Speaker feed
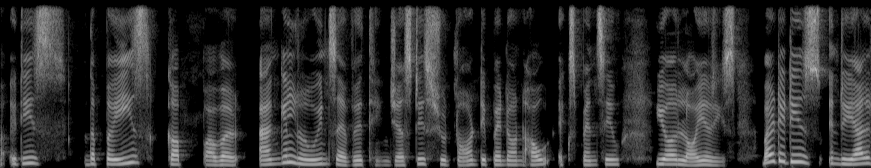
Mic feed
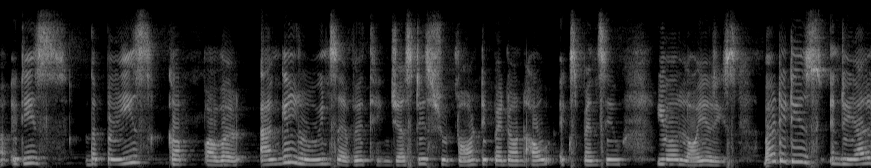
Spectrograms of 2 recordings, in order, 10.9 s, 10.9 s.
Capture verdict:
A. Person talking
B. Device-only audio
B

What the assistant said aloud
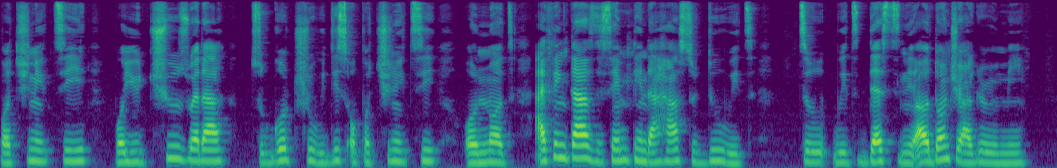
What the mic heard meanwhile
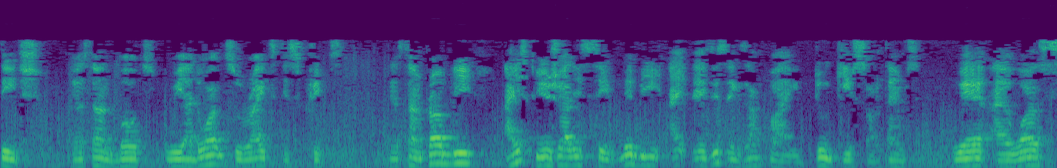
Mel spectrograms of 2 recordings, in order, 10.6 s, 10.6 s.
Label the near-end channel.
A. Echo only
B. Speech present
B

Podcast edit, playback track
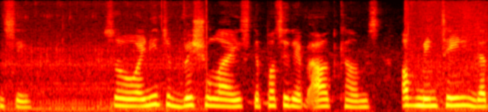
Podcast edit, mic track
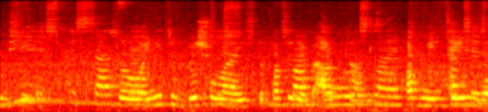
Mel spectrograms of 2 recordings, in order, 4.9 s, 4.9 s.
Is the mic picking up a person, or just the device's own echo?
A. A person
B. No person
A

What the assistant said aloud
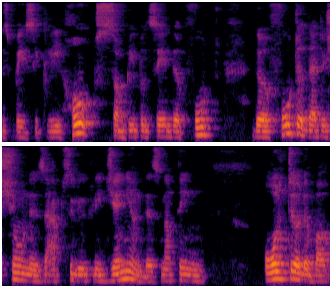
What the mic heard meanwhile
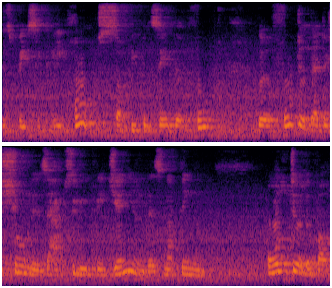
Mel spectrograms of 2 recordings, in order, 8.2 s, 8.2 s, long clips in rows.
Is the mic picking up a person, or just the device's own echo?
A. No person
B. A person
A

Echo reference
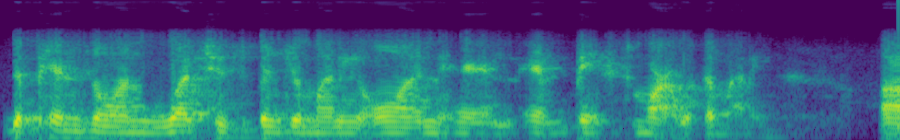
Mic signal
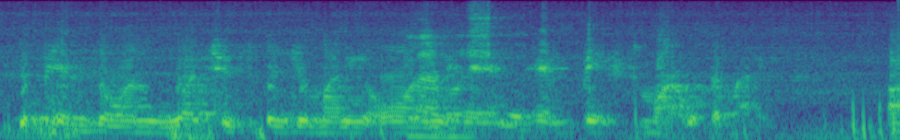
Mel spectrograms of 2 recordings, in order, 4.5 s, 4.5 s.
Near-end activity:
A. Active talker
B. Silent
A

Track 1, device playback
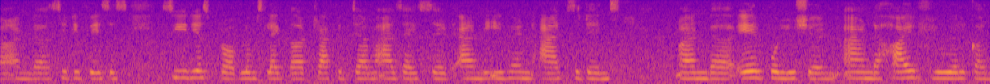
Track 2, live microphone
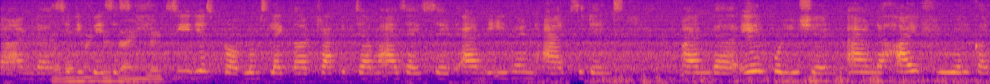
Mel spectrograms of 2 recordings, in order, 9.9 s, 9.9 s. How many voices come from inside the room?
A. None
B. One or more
B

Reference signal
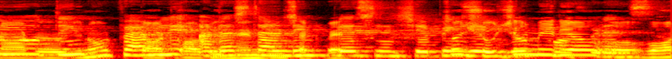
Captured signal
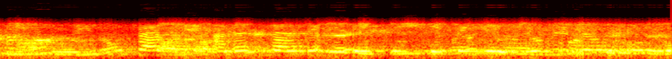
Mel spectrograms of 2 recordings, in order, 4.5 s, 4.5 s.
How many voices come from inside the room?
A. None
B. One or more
B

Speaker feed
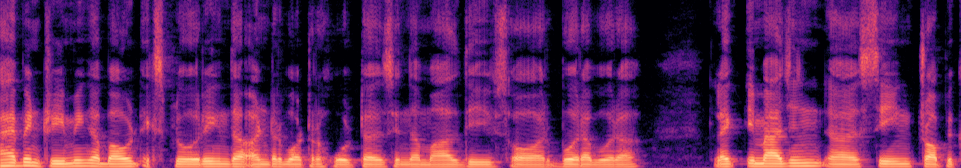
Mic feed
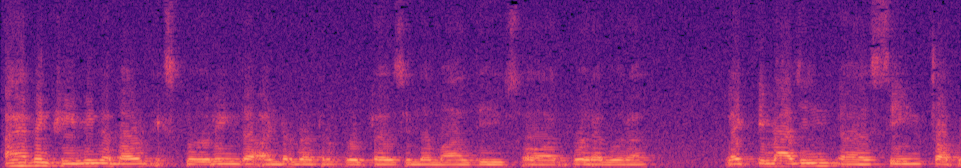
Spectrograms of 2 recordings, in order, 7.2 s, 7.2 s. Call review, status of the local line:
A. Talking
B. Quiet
B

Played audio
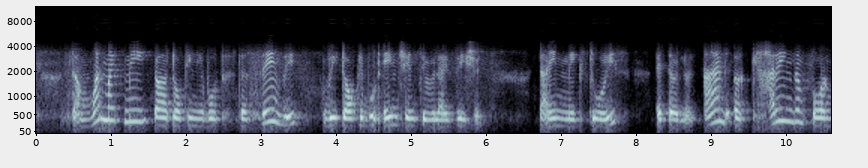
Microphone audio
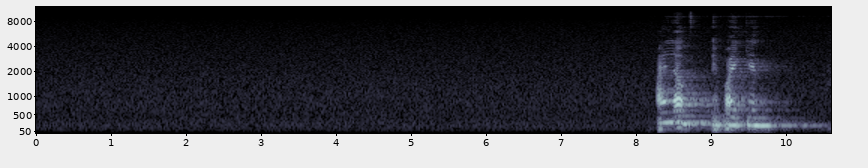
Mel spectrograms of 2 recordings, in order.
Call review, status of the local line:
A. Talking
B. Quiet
A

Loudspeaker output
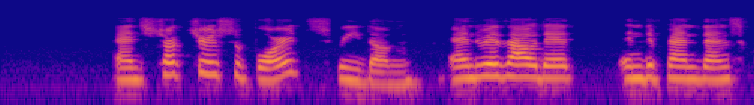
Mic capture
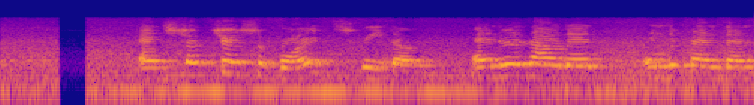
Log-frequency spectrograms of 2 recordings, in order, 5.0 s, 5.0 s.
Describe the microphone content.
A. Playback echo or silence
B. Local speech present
A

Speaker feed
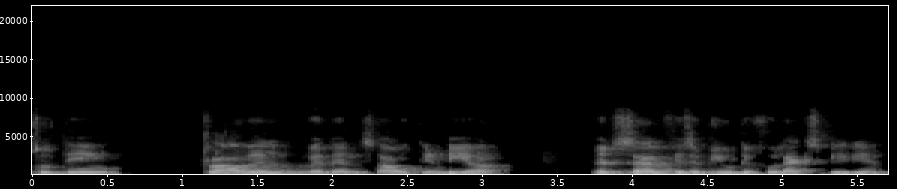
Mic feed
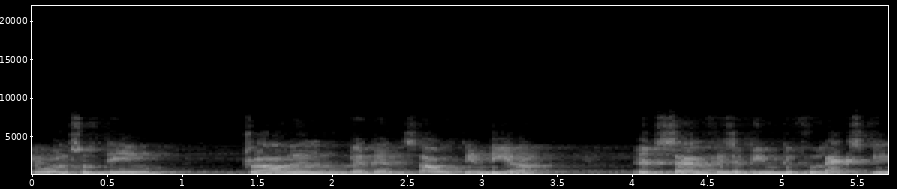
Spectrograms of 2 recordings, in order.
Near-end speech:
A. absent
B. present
A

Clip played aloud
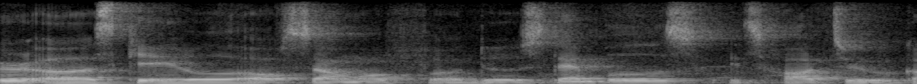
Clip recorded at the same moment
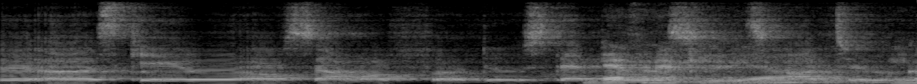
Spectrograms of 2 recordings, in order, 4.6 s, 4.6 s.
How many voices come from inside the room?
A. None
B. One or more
B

